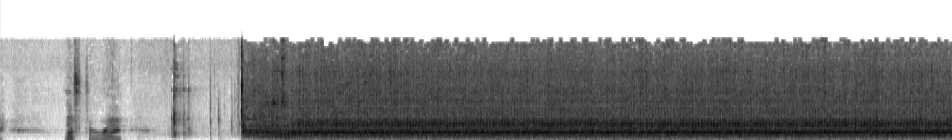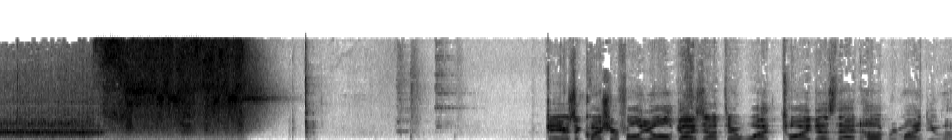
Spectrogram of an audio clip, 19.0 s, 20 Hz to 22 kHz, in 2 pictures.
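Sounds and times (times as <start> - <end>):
drill boring into metal: 2.4 - 12.2.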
